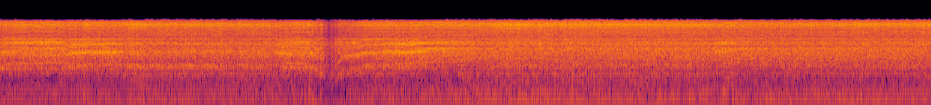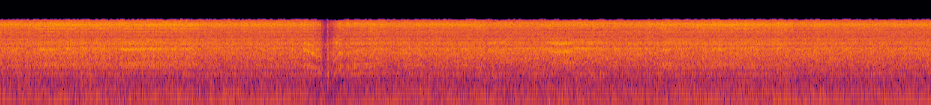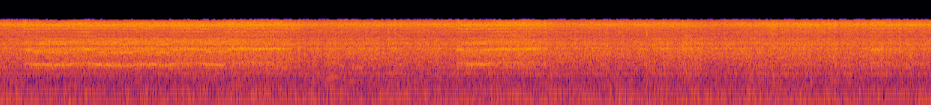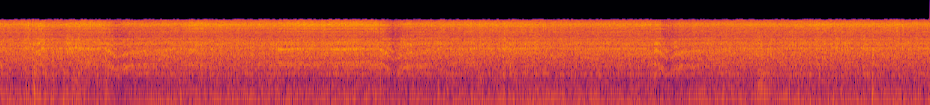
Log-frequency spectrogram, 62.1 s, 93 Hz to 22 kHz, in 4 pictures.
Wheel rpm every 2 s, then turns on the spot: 190, 200, 160, 210, 230, 230, 230, 230, 230, 230, 170, 230, 230, 230, 230, 230, 220, 230, 230, 230, 230, 230, 230, 230, 200, 230, 190, 230, 220, 220, 230.
none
